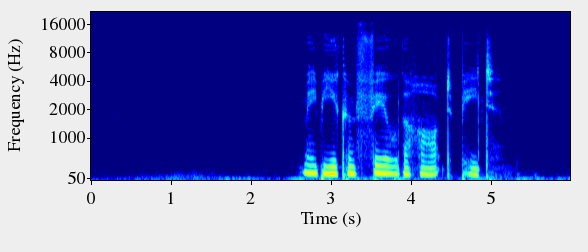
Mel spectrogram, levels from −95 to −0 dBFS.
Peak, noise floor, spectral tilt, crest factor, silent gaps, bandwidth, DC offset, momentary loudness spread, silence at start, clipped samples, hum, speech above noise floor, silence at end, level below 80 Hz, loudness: -28 dBFS; -81 dBFS; -7.5 dB/octave; 18 dB; none; 13 kHz; under 0.1%; 13 LU; 2.65 s; under 0.1%; none; 39 dB; 0.95 s; -66 dBFS; -42 LUFS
